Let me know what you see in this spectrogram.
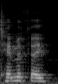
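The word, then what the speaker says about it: Timothée: he discovers Oliver right I think his name is pronounced Timothy despite the way it's spelled I've heard him say it. He's just an American guy. Okay. Timothy Charlemagne.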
